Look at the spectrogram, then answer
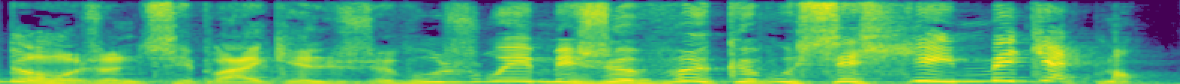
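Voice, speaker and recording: A man with a creaky voice, playing an excitable, exasperated cartoon character who is quick to scold. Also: high voice, full character voice. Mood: stern. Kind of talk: animated cartoon dub acting. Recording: loud music behind.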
